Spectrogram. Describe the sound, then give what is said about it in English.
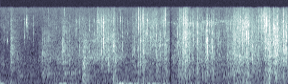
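Newspaper pages rustle and crinkle as they're handled, a soft, continuous papery crackle with scattered sharper crinkles, fairly quiet, with no voices. “Can I take a look at your paper?”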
